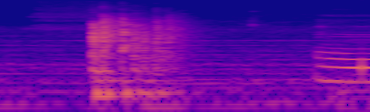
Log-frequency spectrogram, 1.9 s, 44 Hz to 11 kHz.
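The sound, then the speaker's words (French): A twenty-sided die is rolled across a table in a role-playing game to resolve an arrow shot, fairly loud, with a quick burst of rattling bounces that settles within half a second before a voice starts speaking. “Roule un des 20, s'il te plaît, pour Shaina.”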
